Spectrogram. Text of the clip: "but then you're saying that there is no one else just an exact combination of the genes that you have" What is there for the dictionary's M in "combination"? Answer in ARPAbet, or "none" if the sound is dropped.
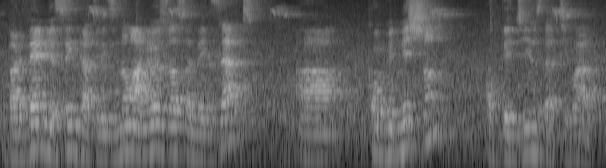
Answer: M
